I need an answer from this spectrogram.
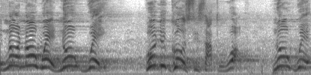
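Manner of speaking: loud, high defiant cry of no way; defiant shout. Retold or imitated. Preacher boasting he was never afraid, shouting. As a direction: shout it out against the fear. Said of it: "Don't come and say".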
